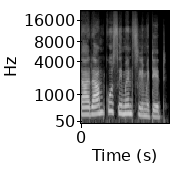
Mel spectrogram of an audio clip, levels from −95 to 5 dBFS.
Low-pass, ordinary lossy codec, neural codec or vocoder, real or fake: none; none; autoencoder, 48 kHz, 128 numbers a frame, DAC-VAE, trained on Japanese speech; fake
